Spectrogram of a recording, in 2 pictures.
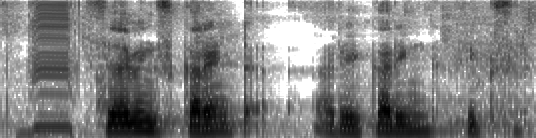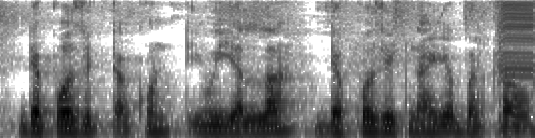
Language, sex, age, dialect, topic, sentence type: Kannada, male, 18-24, Northeastern, banking, statement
